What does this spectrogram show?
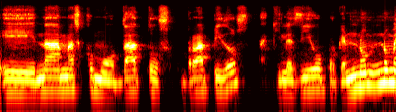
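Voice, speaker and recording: In an unremarkable speaking voice, a man holds a medium pitch that shifts with ordinary variation. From Mexico City. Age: 20s. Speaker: labor lawyer and law lecturer. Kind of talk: online lecture. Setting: live online class with chat. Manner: casual with frequent fillers.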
